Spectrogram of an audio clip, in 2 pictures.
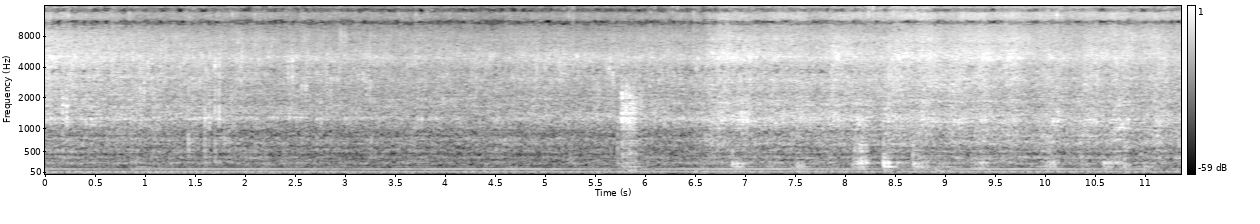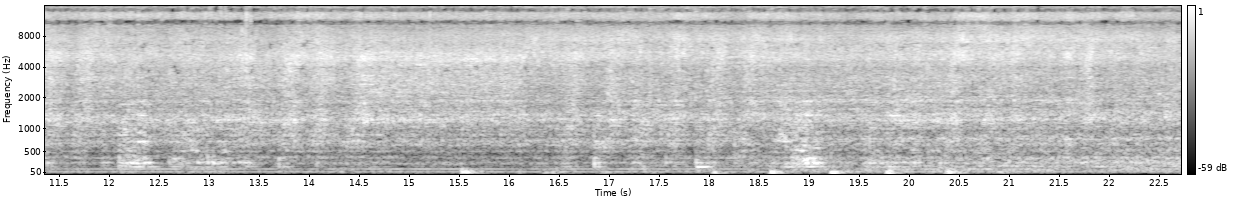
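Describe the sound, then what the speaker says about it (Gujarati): Onion frying in a pan with ajwain seeds, a steady broadband sizzle with occasional stirring clicks, close and continuous, growing slightly louder partway through, with no talking. "સ્મેલ આવે એટલે એમાં થોડું કાંદો નાખી નાખવાનું."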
